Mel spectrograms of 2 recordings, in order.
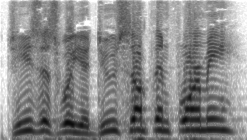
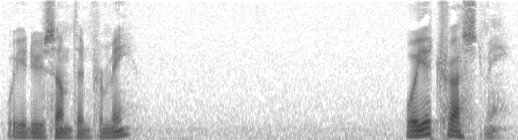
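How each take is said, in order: First: Higher, louder, pushy asking; a man demanding a favour; the petitioner pressing Jesus; demanding request. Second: Much softer, lower, gentle turn-around; Jesus answering softly; Jesus quietly turns the question back; quiet reply. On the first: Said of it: "now the tables are turned". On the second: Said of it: "Jesus says". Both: Retold or imitated.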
